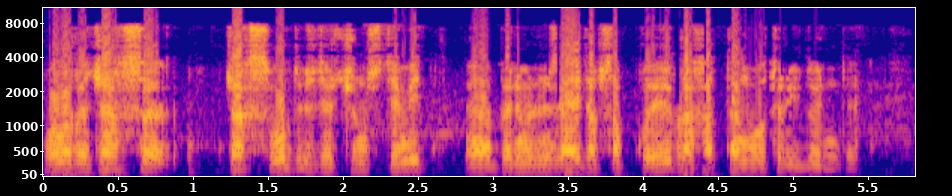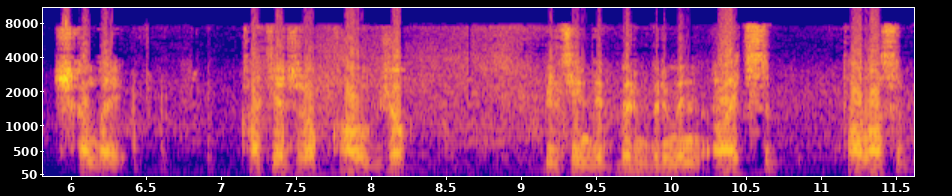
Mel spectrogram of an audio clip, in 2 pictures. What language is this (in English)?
Turkish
